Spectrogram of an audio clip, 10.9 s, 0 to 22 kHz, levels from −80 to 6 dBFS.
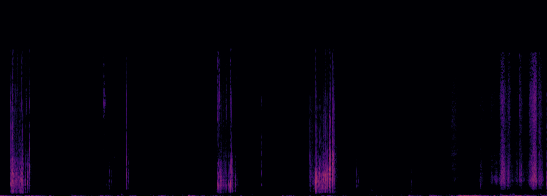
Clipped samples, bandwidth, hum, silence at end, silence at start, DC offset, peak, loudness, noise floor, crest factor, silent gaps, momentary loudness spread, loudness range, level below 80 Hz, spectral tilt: under 0.1%; 16.5 kHz; none; 0 s; 0 s; under 0.1%; -16 dBFS; -43 LUFS; -83 dBFS; 34 dB; none; 26 LU; 18 LU; -60 dBFS; 1 dB/octave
